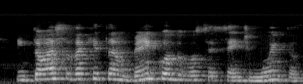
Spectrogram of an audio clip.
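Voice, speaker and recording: With audible room echo and noticeable background noise, a woman speaks fairly slowly at a medium pitch with ordinary pitch variation. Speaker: lecturer on anxiety. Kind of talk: lecture.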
